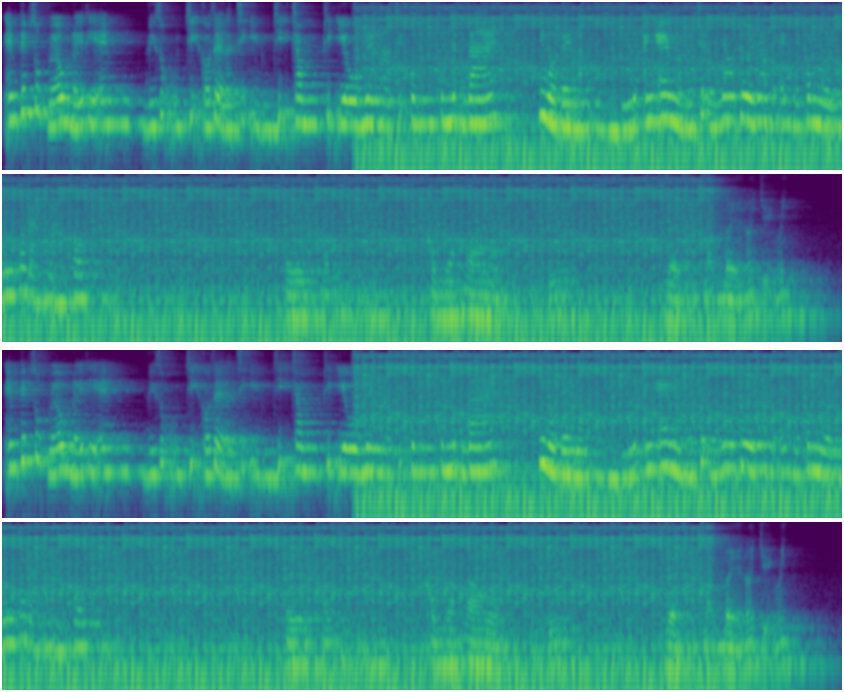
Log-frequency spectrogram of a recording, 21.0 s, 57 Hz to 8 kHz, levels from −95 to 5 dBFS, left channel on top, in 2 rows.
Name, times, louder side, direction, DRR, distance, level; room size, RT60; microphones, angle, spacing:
voice 1, 0.0-6.4 6.7-11.6, left 1 dB, 30° left, 1 dB, 0.9 m, -21 dB
sound 1, 4.4-19.4, right 4 dB, 40° right, 1.2 m, -24 dB
voice 2, 14.0-15.5 15.7-16.8 17.1-17.7 18.7-20.3, equal, 55° right, 7 dB, 1.3 m, -27 dB
13.5 x 11.5 x 6.9 m, 1.4 s
head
